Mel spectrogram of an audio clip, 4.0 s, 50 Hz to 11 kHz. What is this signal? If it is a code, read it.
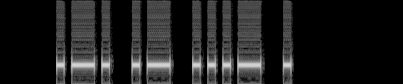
Morse code, heard as a keyed tone, about 16 wpm, 800 Hz. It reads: RAVE
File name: Prefixes / By First Letter / Rs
